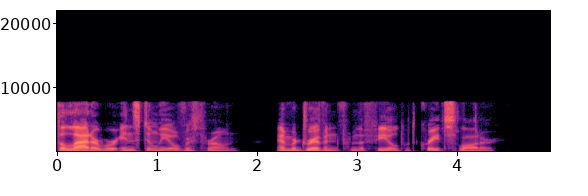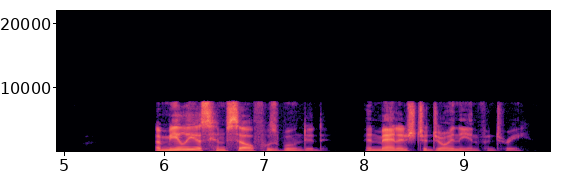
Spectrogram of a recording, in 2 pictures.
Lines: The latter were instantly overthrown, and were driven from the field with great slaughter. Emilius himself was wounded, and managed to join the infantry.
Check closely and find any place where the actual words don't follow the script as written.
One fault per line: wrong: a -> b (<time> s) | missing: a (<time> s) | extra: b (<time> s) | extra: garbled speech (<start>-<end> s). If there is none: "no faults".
no faults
